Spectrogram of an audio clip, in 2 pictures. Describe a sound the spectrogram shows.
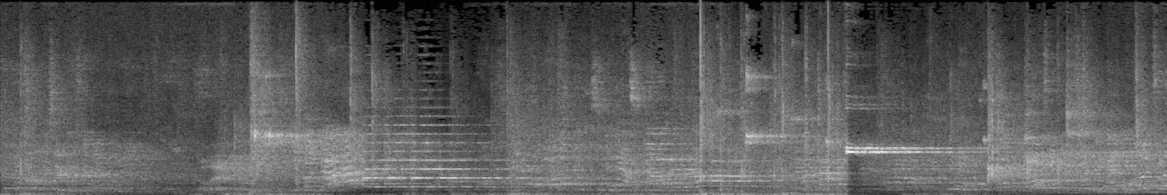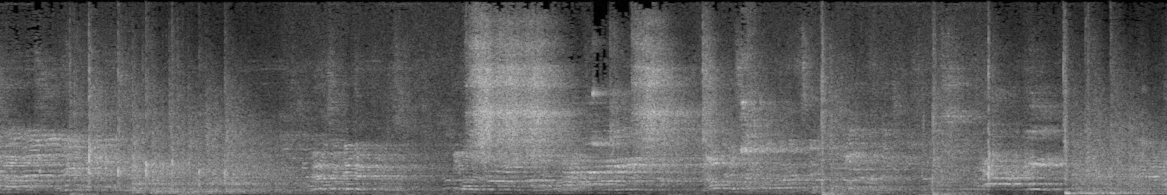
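Basketball players' shoes squeak on a hard floor in a large echoing hall.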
